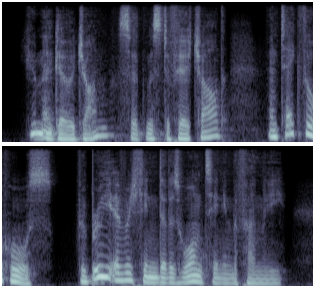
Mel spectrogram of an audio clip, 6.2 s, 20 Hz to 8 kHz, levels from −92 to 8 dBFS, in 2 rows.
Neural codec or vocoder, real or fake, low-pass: codec, 16 kHz, 0.5 kbps, X-Codec, HuBERT features, trained on balanced general audio; fake; 7.2 kHz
